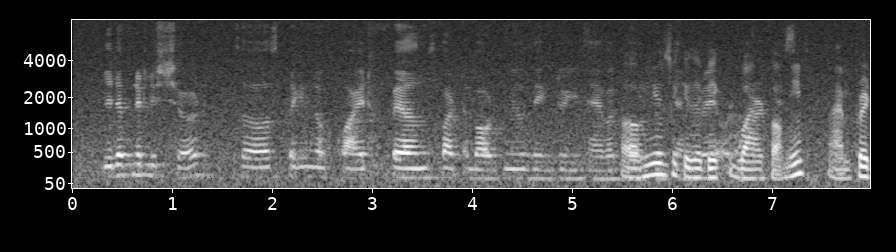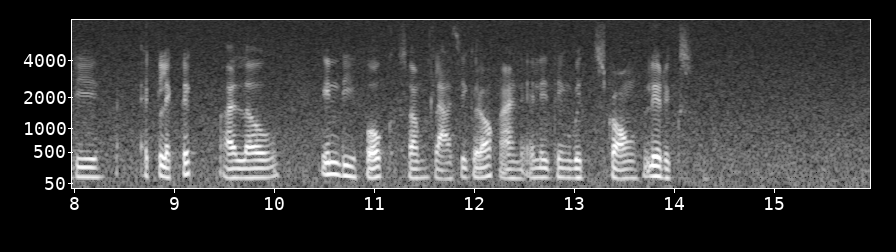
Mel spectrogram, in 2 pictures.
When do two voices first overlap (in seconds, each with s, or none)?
5.5 s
